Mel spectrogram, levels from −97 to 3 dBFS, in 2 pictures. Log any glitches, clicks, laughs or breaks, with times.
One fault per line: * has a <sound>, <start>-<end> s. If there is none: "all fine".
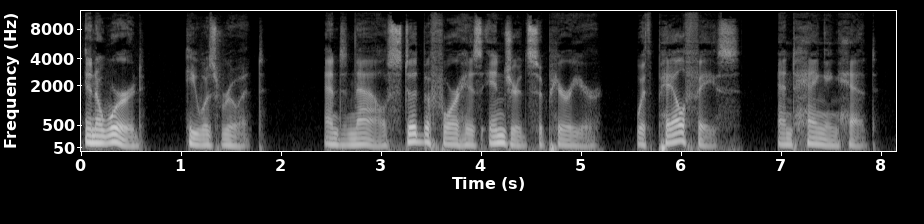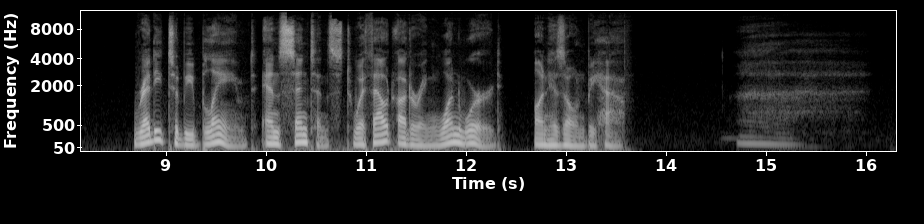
* has a sigh, 14.5-16.1 s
